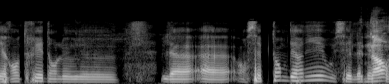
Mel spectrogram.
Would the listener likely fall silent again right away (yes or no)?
no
